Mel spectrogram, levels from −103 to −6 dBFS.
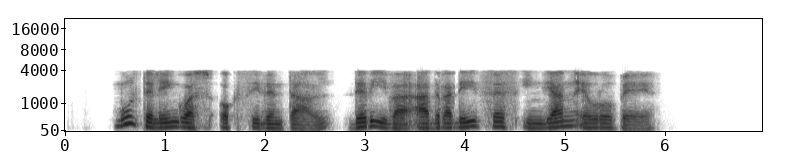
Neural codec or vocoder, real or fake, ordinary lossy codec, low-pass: codec, 16 kHz in and 24 kHz out, 1 kbps, XY-Tokenizer; fake; AAC, 16 kbps; 7.2 kHz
